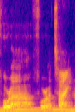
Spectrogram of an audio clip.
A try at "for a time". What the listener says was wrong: you gotta close your mouth when you say M at the end.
